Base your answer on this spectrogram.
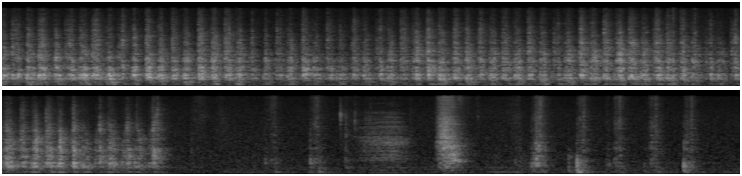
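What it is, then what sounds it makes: Cardboard box scratched with a coin. A small coin held in the fingertips rubs and scratches the grey scratch-off film on the lid of a hollow, shoebox-sized printed cardboard Birchbox box with short, fast strokes. A steady, dense raspy scratching runs for about nine seconds, then drops to a quiet pause broken by a few separate, brighter scrapes.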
